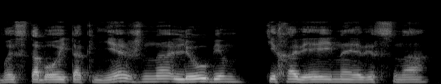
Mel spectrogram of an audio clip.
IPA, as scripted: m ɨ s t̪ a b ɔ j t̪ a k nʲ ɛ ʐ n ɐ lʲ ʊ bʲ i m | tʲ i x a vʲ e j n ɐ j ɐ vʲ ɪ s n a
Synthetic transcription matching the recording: m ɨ s t̪ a b ɔ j t̪ a k nʲ ɛ ʐ n ɐ lʲ u bʲ i m | tʲ i x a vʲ e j n ɐ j ɐ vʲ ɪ s n a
